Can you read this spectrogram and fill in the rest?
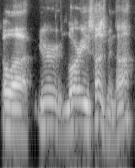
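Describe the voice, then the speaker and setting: An actor playing a hesitant older man in a table read, earnest and halting as he gives a cautious warning. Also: a little high, gravelly, heavily acted. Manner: halting, hesitant, with ums and stammers.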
